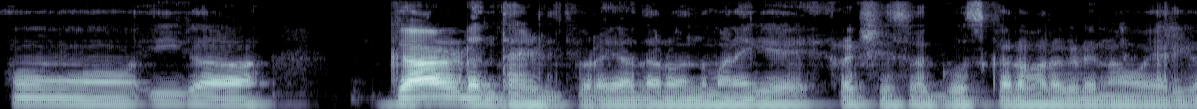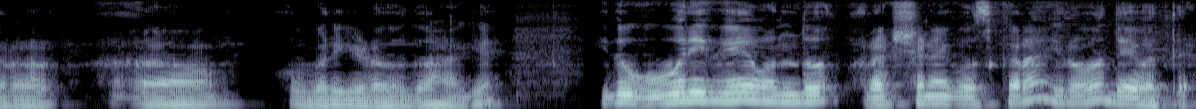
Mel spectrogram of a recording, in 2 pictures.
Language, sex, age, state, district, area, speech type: Kannada, male, 60+, Karnataka, Shimoga, rural, spontaneous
